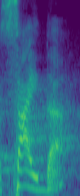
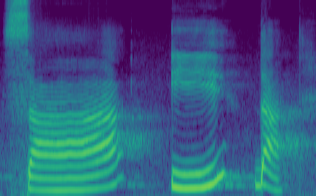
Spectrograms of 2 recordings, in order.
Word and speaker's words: saída: do hiato olha saída você não pronuncia saída se pronuncia sa e da e se separou de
